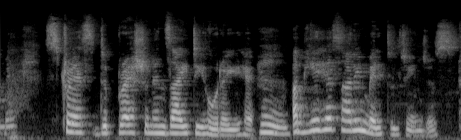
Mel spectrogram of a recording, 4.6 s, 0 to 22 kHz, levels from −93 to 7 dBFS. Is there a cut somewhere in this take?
no; 0 cuts

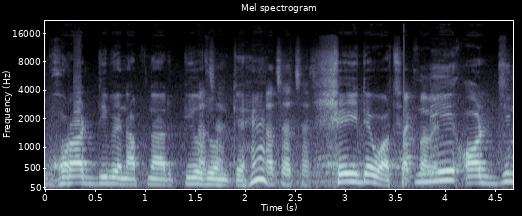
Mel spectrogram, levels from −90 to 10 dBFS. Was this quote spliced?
yes; 1 cut; at 3.6 s

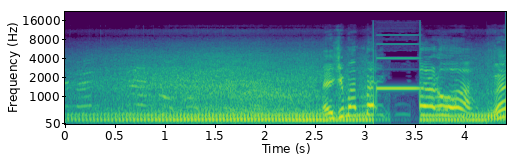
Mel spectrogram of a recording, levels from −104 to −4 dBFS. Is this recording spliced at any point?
no; 0 cuts

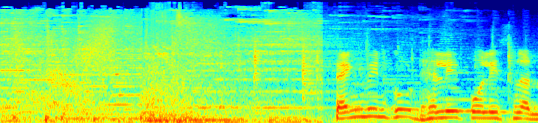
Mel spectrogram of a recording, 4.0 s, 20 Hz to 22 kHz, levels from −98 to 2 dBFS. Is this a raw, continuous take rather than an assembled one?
yes; 0 cuts

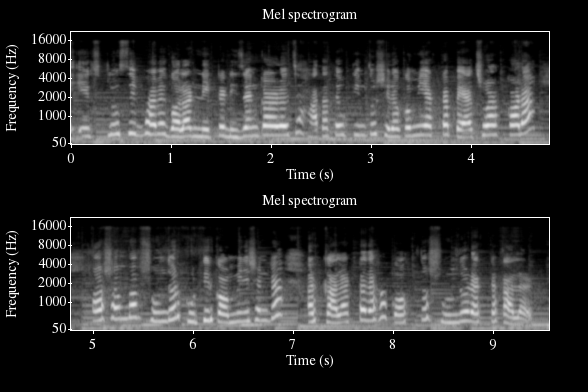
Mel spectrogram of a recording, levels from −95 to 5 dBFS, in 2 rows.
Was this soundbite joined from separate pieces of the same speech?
no; 0 cuts

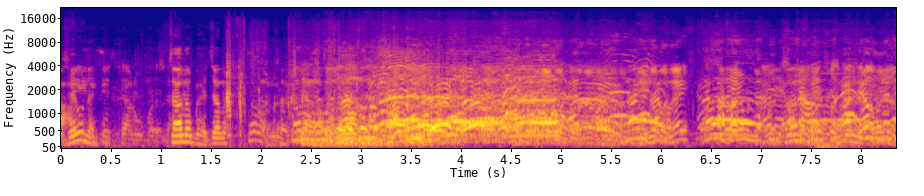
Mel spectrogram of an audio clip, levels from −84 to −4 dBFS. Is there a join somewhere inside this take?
no; 0 cuts

